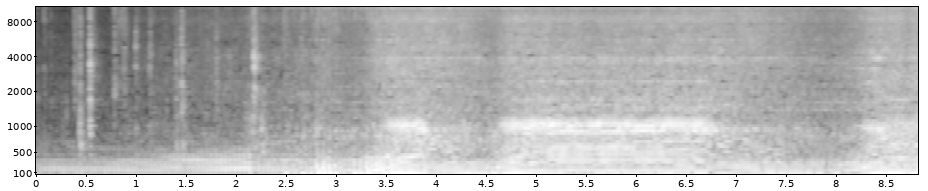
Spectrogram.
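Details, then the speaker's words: Honda Supra motorcycle: throttle blips sound muffled and won't reach full revs, as if carburetor choked, then revs sag slowly back to idle; cause not yet identified. "Jadi kalau di gas itu nggak mau full suaranya ya. Terus gasnya itu agak sedikit lambat turun."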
